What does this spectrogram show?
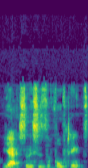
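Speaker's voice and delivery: usual speaking voice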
